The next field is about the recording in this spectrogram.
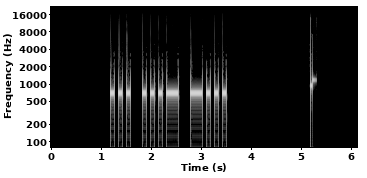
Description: Morse code, heard as a keyed tone, about 15 wpm, 700 Hz. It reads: SVB
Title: Three Challenging Letter-Number Combinations 15wpm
